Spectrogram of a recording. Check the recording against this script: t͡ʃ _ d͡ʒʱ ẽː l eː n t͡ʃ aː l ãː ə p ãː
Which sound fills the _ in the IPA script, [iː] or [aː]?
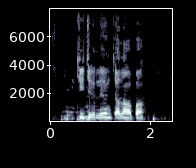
iː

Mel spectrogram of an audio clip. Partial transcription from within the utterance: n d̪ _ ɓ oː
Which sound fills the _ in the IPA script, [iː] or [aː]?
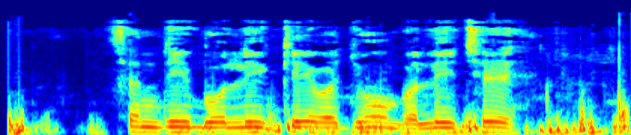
iː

